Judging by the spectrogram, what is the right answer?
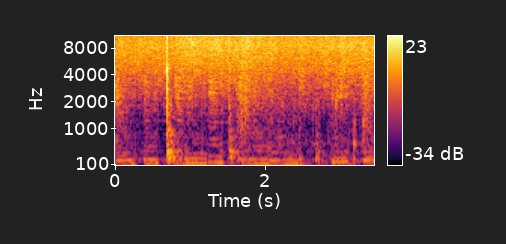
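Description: During a beer brew day, a paddle stirs the mash in a loud steady churning wash with occasional splashy knocks, over a persistent mechanical hum.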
